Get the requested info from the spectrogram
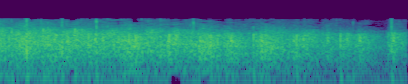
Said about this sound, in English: Okay, now the first thing is, while they're all giving you a massive round of applause for being so brave coming forward, I want to mix yourselves up.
